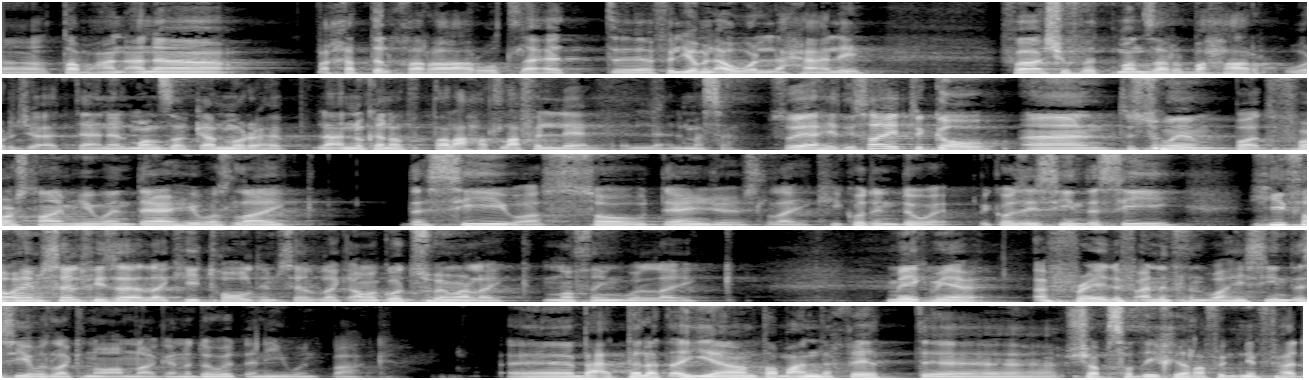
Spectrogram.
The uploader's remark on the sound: About halfway through the Podcasts for Palestine show. Who was in audience, wanted to say a few words. This podcast wasn't planned or rehearsed. A room of people who felt every word.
